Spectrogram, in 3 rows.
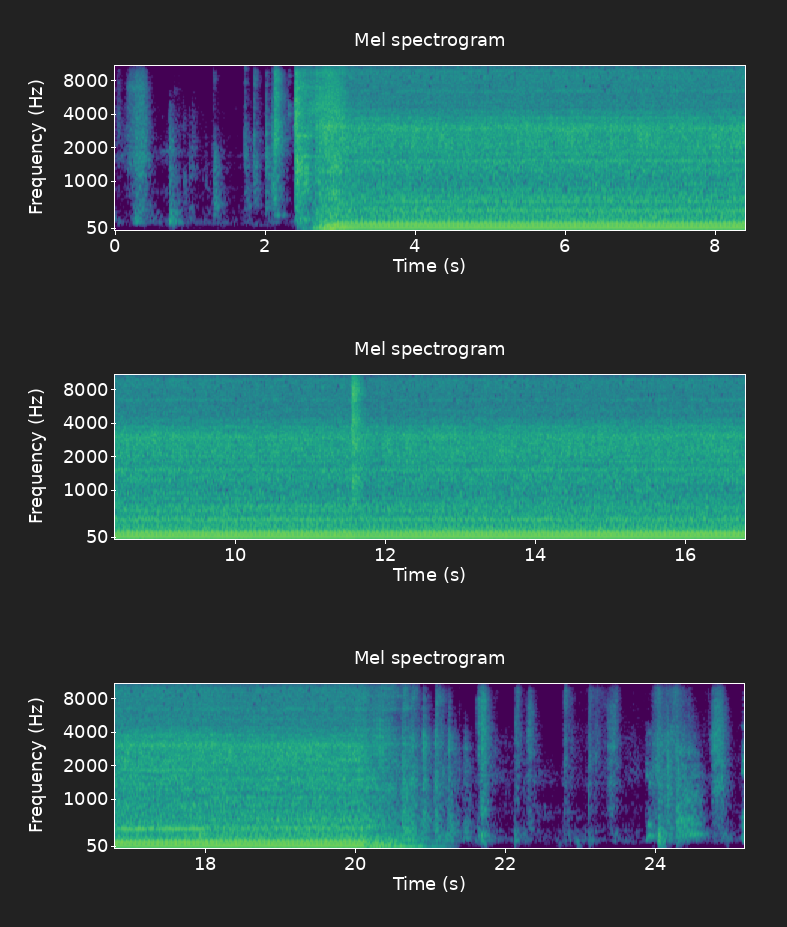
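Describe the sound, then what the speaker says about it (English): A Mahindra eMax 20S HST tractor cranks, catches and settles into a steady, loud diesel idle for about eighteen seconds before shutting off, with some faint clatter around it. "start the tractor, and back a few inches"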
